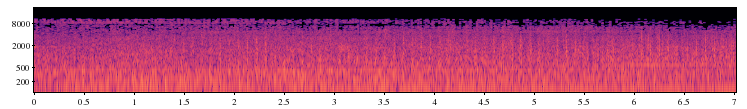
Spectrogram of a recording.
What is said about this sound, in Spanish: Legasov sigue a un helicóptero con la mirada.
